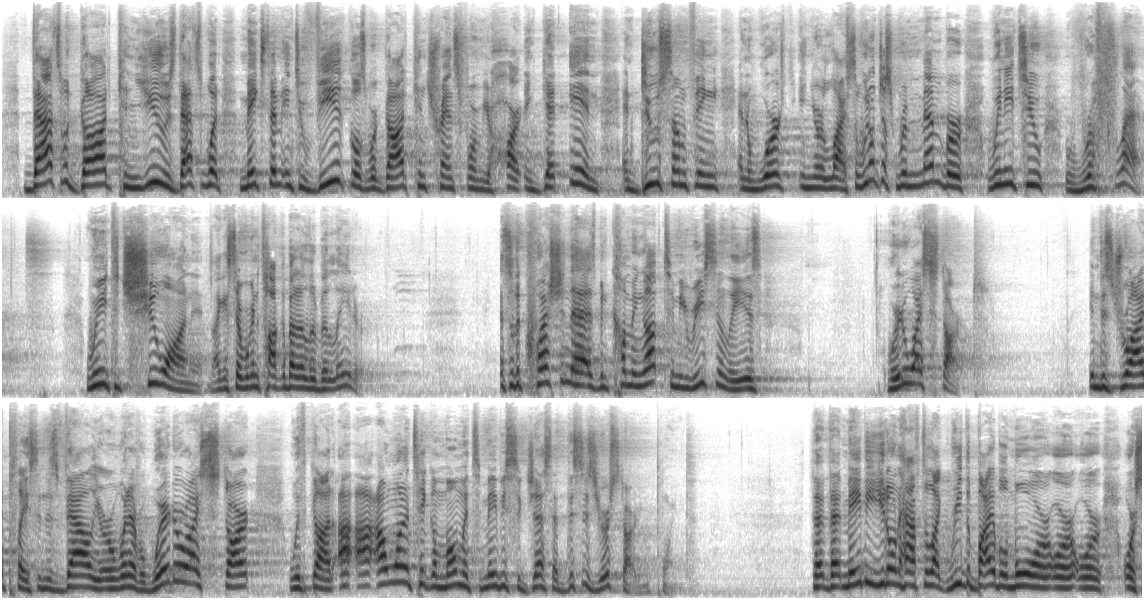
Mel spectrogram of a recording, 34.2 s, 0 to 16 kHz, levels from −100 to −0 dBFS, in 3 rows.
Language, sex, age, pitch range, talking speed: English, male, 30-49, 185-245 Hz, 210 wpm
